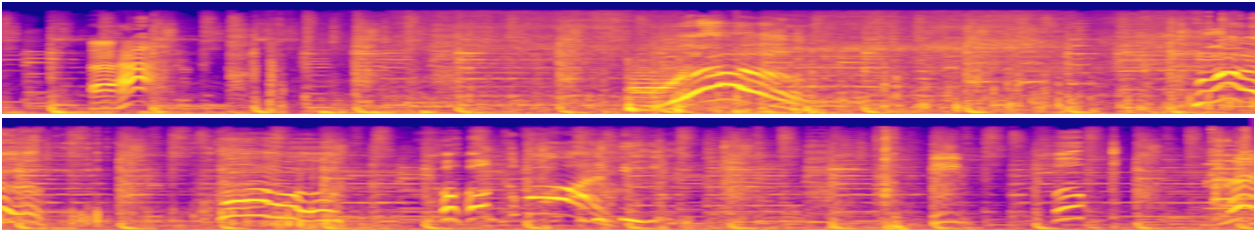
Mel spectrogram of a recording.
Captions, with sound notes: - Ah-ha! - Whoa! Whoa, whoa! (laughing) - Come on! - Beep, boop!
